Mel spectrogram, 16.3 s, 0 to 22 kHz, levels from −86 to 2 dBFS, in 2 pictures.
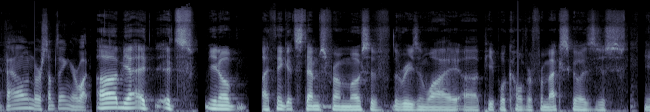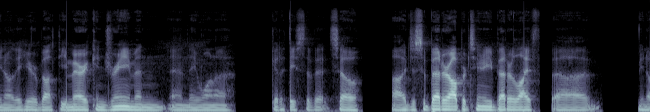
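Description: Dropped buffers (overrun) occur at 0.44, 6.48, 8.96, 11.76 and 14.68 s. Each is heard as a jump where the speech skips abruptly forward, with no silence at the join. The likely cause is the recording program failing to collect incoming samples before the hardware overwrote them, so the sound on either side is butted together directly. Most skips lose around 40 ms. The one at 11.76 s loses roughly 70 ms, and the one at 6.48 s about a tenth of a second.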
